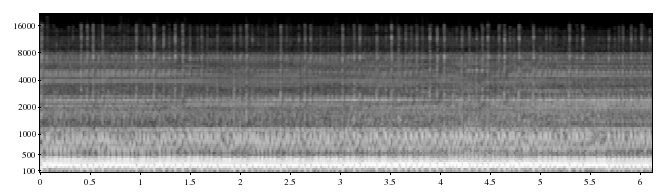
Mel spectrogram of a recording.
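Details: Three-year-old Huztl-based MS660/066 mill chainsaw, ported 56mm cylinder, after in-field clutch replacement: steady high-revving two-stroke buzz holds even pitch without surging or bogging; runs cleanly and healthy.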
